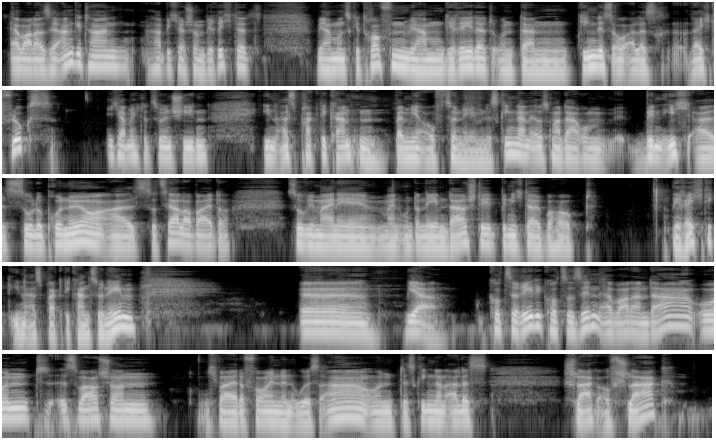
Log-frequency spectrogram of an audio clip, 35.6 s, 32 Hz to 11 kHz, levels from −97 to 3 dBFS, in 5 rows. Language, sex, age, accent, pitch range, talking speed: German, male, 30-49, German, 95-115 Hz, 155 wpm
